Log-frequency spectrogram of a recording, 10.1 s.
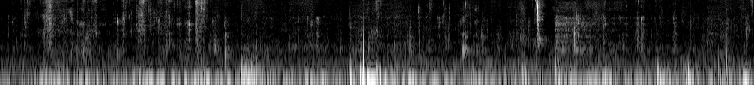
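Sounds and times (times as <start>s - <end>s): wet chewing with mouth clicks: 0.0s - 10.0s
low thump: 3.2s - 3.6s.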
